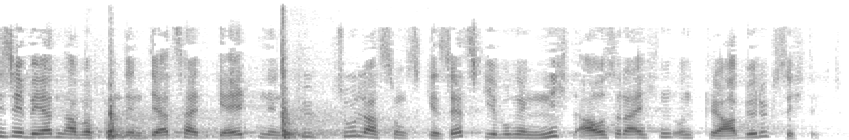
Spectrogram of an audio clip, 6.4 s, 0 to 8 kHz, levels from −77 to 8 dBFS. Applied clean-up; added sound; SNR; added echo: none; Door / Car; 5 dB; none.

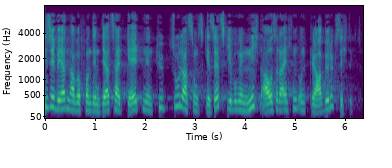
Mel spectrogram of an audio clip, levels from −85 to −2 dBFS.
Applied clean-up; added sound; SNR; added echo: none; none; none; none.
